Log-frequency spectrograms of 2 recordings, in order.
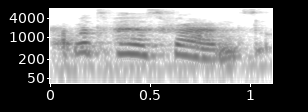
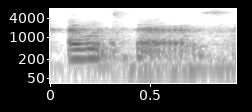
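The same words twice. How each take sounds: First: Put-on a playful British accent, pitched higher; light mock British accent. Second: Said in the usual way. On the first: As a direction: say it like a posh Brit announcing Paris, France. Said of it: "I'm speaking in a British accent". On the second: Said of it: "speaking in a British accent".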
